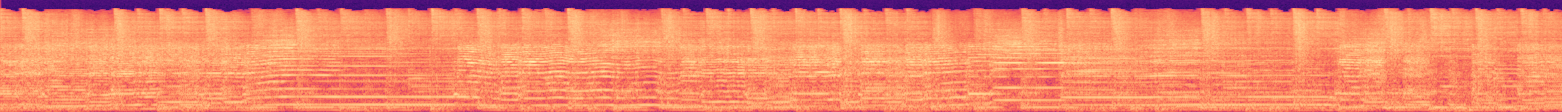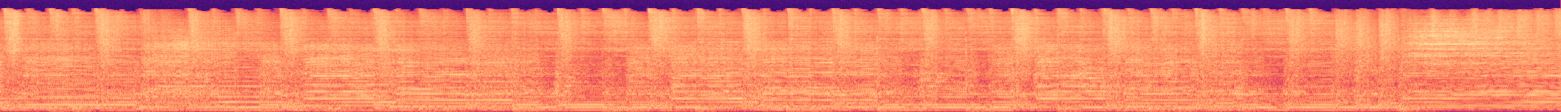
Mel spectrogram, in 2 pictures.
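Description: Live rock band playing with electric guitars, bass and drum kit. A guitar plays wavering, bending notes a few seconds in.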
